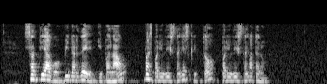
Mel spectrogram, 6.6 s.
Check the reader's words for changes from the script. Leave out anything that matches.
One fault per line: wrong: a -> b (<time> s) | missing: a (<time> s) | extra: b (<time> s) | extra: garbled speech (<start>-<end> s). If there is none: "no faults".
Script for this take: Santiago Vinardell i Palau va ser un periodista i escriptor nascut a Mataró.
missing: ser (3.0 s)
wrong: nascut -> periodista (4.5 s)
